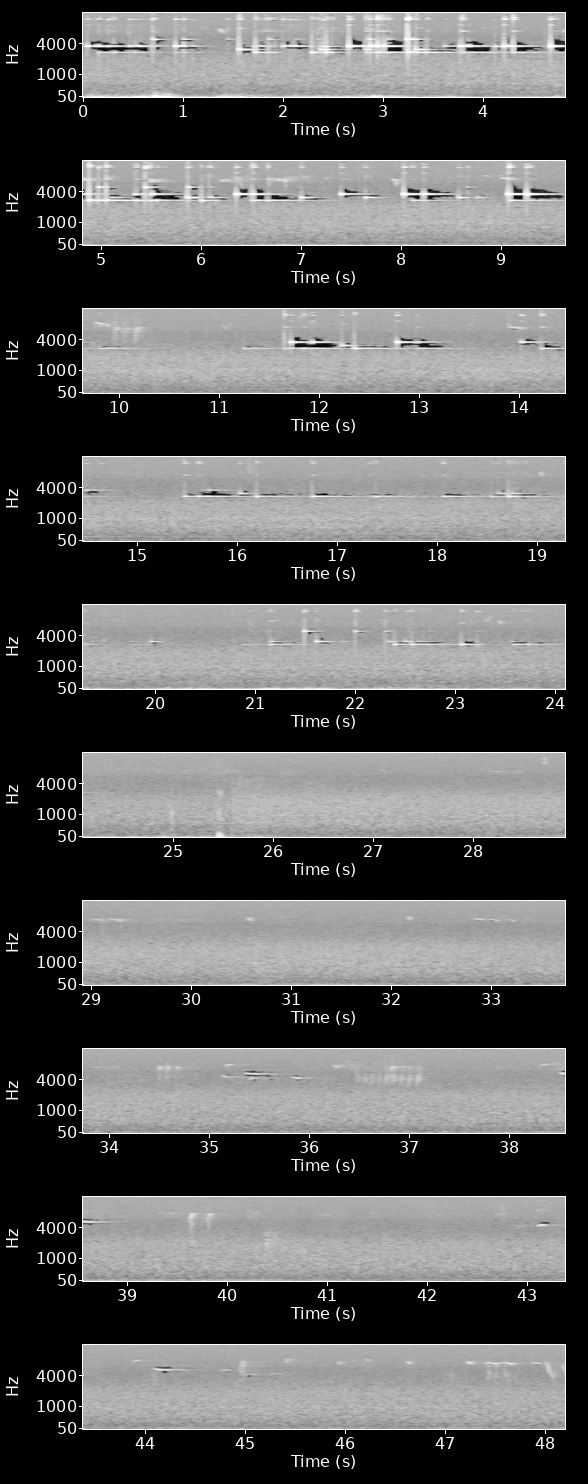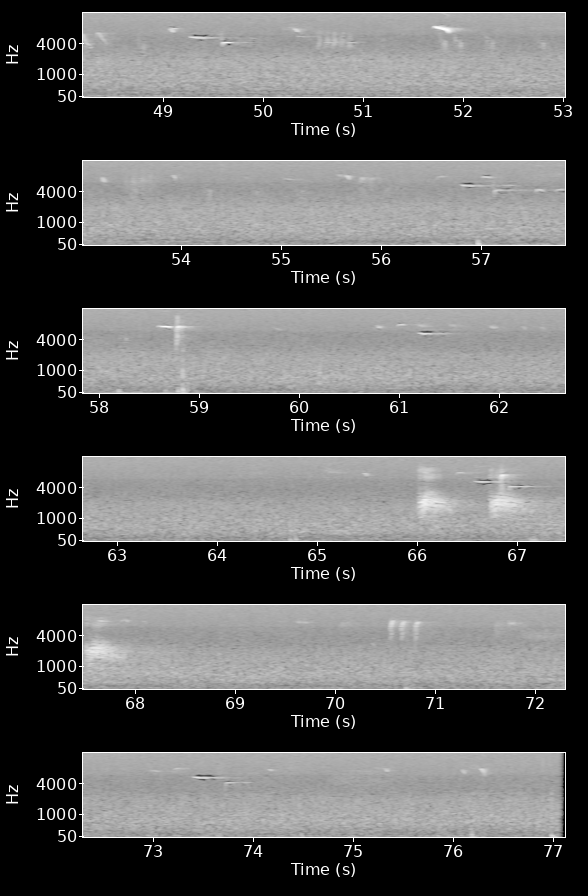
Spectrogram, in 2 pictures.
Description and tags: A small chinees windchime I recorded at a summer night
